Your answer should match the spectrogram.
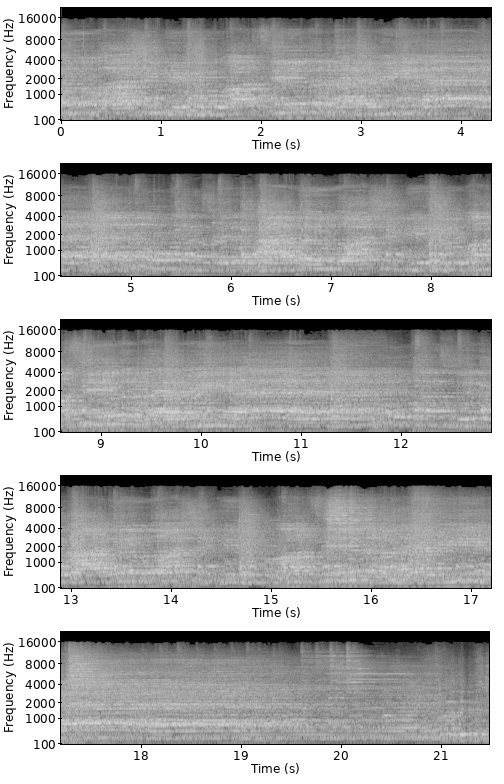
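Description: Church choir singing a gospel hymn, amplified through microphones, loud and continuous.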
